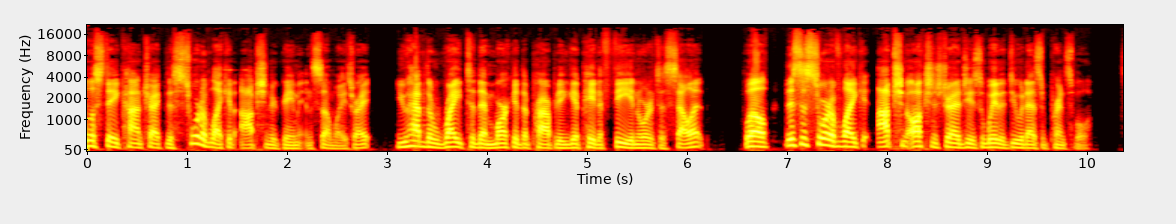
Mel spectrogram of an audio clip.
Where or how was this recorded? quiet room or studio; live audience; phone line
live audience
